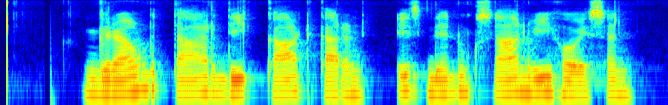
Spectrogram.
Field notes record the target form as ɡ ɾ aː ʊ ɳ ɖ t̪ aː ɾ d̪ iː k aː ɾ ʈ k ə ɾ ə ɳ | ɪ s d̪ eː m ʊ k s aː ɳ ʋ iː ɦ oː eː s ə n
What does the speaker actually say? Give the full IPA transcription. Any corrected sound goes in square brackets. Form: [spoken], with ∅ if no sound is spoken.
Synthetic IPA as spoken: ɡ ɾ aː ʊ ɳ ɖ t̪ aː ɾ d̪ iː k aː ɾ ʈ k ə ɾ ə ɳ | ɪ s d̪ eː [n] ʊ k s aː [n] ʋ iː ɦ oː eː s ə n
